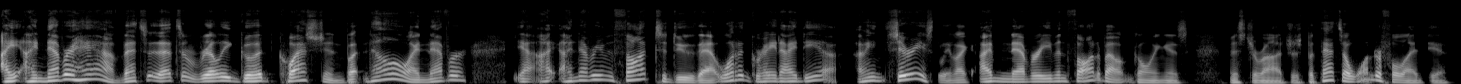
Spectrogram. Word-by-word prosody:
I 145 +8 +5
I 145 +2 +3
never 185 +10 +4
have, 215 - 0
that's 150 - 0
a - - 0
that's 165 +2 +1
a 185 - -1
really 155 +5 +5
good 145 +2 +3
question, 155 - +1
but 120 +5 0
no, 205 - 0
I 105 - +1
never 160 - -2 0.4
yeah, 130 -2 -4
I 155 +3 -3
I 145 - -2
never 190 +6 -2
even 210 -3 -2
thought 220 +7 0
to 140 - -4
do 105 -2 0
that, 95 0 +1
what 175 +8 0
a - - 0
great 145 -4 -3
idea. 145 +8 -2 0.2
I - - -3
mean, 165 +1 -2
seriously, 195 - +2
like, 100 0 -3
I've 135 +3 +2
never 130 0 0
even 140 +2 -1
thought 165 +7 0
about 100 +1 -2
going 90 -3 -5
as 85 0 -8 0.4
Mister 95 -2 -5
Rogers, 80 0 -4
but 105 - -7
that's 185 +1 0
a 135 - +5
wonderful 125 - -1
idea. 85 -1 -7
145 Hz, 190 wpm, -24 LUFS, -, 0.4 s, I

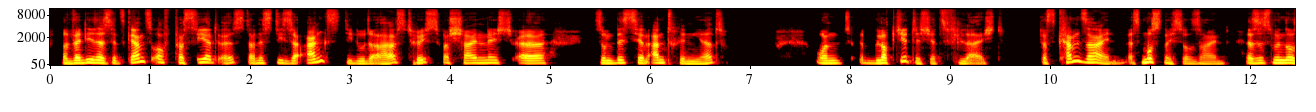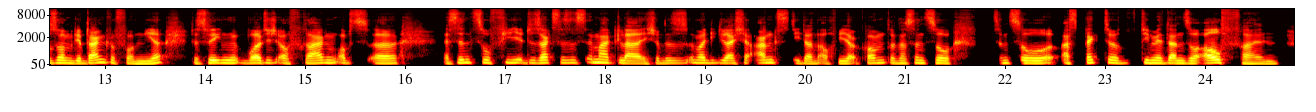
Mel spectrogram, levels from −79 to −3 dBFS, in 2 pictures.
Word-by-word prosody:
Und 140 - +1
wenn 155 0 +6
dir 180 0 +4
das 160 -5 +4
jetzt 145 -3 -5
ganz 210 +6 +3
oft 185 -1 -4
passiert 185 +3 0
ist, 155 +5 -5
dann 140 - -1
ist 145 - -4
diese 145 0 -2
Angst, 245 +11 +2
die 140 - -4
du 130 0 -2
da 120 -2 0
hast, 140 +8 0
höchstwahrscheinlich, 155 -1 -1
äh, 145 +1 +4 0.5
so 145 - -3
'n 145 - +1
bisschen 160 -2 +1
antrainiert 135 -2 -1 0.9
und 145 -1 -1
blockiert 155 - +1
dich - - -3
jetzt - - -7
vielleicht. - - -5 0.3
Das - - -4
kann 265 - +3
sein. 155 - +2
Es - - -5
muss 200 -1 +4
nicht 140 -6 -3
so 130 - -6
sein. 120 0 -7 0.2
Es 140 0 +2
ist 150 +1 -3
mir 160 - +5
nur 160 0 +6
so 155 +2 +1
'n 155 -2 +1
Gedanke 150 +5 +3
von 130 -3 -3
mir, 140 +7 +2 0.3
deswegen 155 +2 +1
wollte 155 - +4
ich 160 +1 -4
auch 145 -3 -1
fragen, 155 +4 +1
ob's, 150 - -5
äh 140 +1 +2 0.5
es 135 - -3
sind 170 0 0
so 170 -2 -2
viel 170 +2 -3
du 155 - -6
sagst, 165 +2 +1
es 160 - -4
ist 160 -4 -4
immer 180 -2 +3
gleich 140 -4 +2
und 140 - -5
es 145 - -3
ist 145 - -7
immer 165 -1 0
die 155 - -6
gleiche 150 -4 +1
Angst, 170 -2 -1
die 145 - -7
dann 130 -1 -1
auch - - -7
wiederkommt, 145 +4 -1
und 145 - -2
das 140 -2 -2
sind 155 -2 -2
so 145 -2 +1 0.4
sind 155 0 -6
so 145 +1 +2
Aspekte, 170 -2 0 0.2
die 165 - +2
mir 150 -1 +3
dann 145 -1 +4
so 140 0 +1
auffallen. 125 -7 +2
150 Hz, 205 wpm, -24 LUFS, 140-165 Hz, 0.9 s, wenn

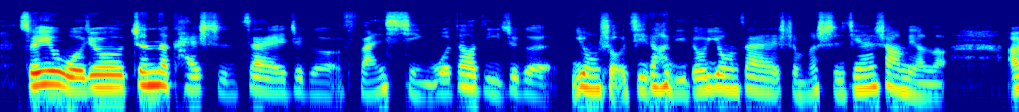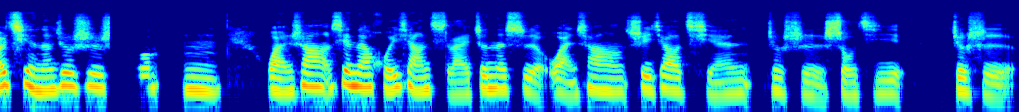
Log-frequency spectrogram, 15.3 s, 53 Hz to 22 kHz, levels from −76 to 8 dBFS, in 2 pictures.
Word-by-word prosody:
所 215 - +11
以 245 +1 +11
我 180 -8 +10
就 195 +1 +6
真 230 +4 +6
的 220 -2 +5
开 180 -1 -8
始 150 -6 -4
在 160 -3 -5
这 165 - -13
个 140 -2 -20
反 140 +6 -10
省， 145 -9 -2
我 145 - -6
到 195 +4 -2
底 155 -5 -19
这 170 +6 -10
个 290 - -10
用 195 -4 +1
手 - - -4
机 170 -1 -6
到 205 - -2
底 150 -7 -10
都 165 +3 -4
用 185 -1 -2
在 165 -5 -7
什 140 -1 -13
么 150 +7 -15
时 145 -4 -3
间 180 +5 -3
上 205 -4 -3
面 135 -6 -9
了。 120 -1 -17 0.4
而 220 - +3
且 230 -2 +3
呢， 175 +1 -3
就 220 +3 +1
是 210 0 -3
说， - - -7 0.5
嗯， 170 -3 -5 0.3
晚 165 -3 -2
上 205 -1 -1
现 230 +2 +2
在 200 -2 +2
回 180 -1 -3
想 170 -3 -3
起 170 -5 -5
来 140 +1 -7
真 185 +5 -3
的 180 - -3
是 175 -2 -3
晚 150 -3 -5
上 170 -2 -6
睡 185 -2 -3
觉 175 -1 -3
前 145 +3 -6
就 170 -2 -9
是 140 -5 -9
手 130 - 0
机 145 +2 -9 0.3
就 165 -1 -2
是 130 -6 -8
175 Hz, 245 characters per minute, -20 LUFS, 150-195 Hz, 0.5 s, 所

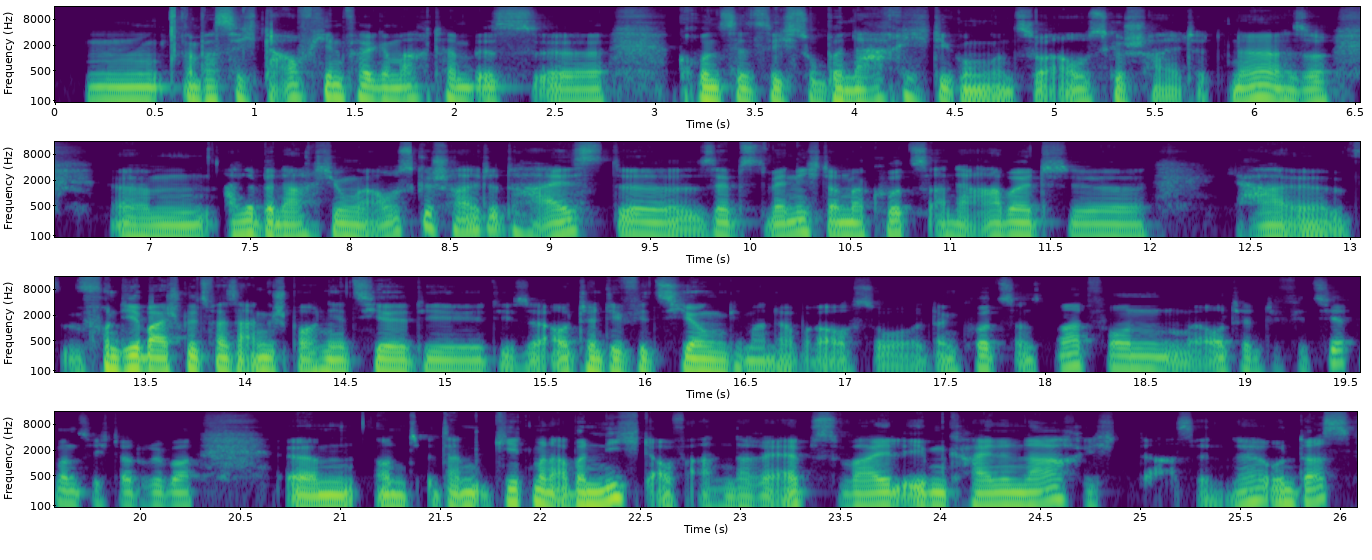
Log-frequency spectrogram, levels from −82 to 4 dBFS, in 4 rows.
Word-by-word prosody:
Hm, 105 0 +2
was 100 -2 +1
ich 95 -4 -3
da - - -2
auf 115 +1 -2
jeden 120 -3 +2
Fall 110 - +3
gemacht 105 +1 -1
habe, 105 -2 +1
ist, 105 0 -3
äh, 90 +1 -1 0.3
grundsätzlich 95 -2 +1
so - - -4
Benachrichtigungen 95 +3 0
und - - -4
so - - -2
ausgeschaltet, 85 -8 -4
ne? 110 +5 +4
Also, 90 0 -1 0.4
ähm, 85 -1 0
alle 105 +2 +1
Benachrichtigungen 90 -1 +1
ausgeschaltet 65 - -2
heißt, 105 +6 -1
äh, 105 +2 +1
selbst 100 -2 -3
wenn 95 +3 +2
ich 120 -1 0
dann 100 - +2
mal 100 - +2
kurz 110 +3 -3
an 95 - -5
der 90 - -3
Arbeit, 100 +1 0
äh, 95 -1 -2 0.5
ja, 90 +2 -1
äh- - - -2 0.3
von 100 +3 +3
dir 115 +2 +8
beispielsweise 100 -1 +4
angesprochen- 95 -2 +1
jetzt 90 -1 +1
hier 90 -3 +4
die 85 0 -1
diese - - -6
Authentifizierung, 95 0 +2
die - - -6
man 85 -1 -2
da - - -4
braucht - - -6
so - - -8
dann 95 - -6
kurz 110 +5 -3
ans 85 +1 -6
Smartphone, 110 -3 -1
authentifiziert 95 +9 -6
man 115 -3 -1
sich 105 0 -14
da 100 - -3
drüber. 100 +1 -4 0.5
Ähm, 90 +1 +4
und 90 -1 +1
dann 100 +1 +2
geht 120 +6 +1
man 115 - +6
aber 105 - +4
nicht 140 +9 +5
auf - - -5
andere 85 +1 -4
Apps, 105 -2 -2
weil 100 +2 +3
eben 100 +2 +3
keine 100 +1 +2
Nachrichten 105 0 0
da - - -16
sind, - - -12
ne, 120 +6 0
und 110 0 +1
das 120 +5 0
100 Hz, 180 wpm, -21 LUFS, 90-105 Hz, 0.5 s, dir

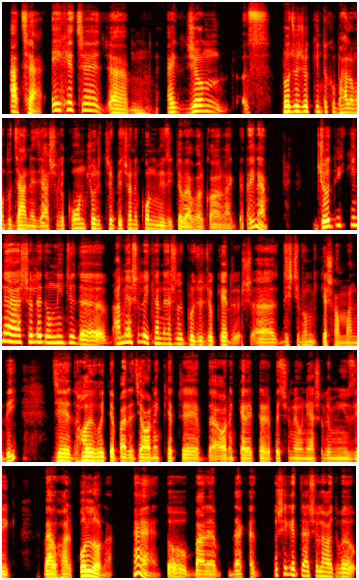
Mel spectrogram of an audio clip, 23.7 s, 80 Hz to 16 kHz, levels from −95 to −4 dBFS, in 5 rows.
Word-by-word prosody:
আচ্ছা। - - +4 0.3
এক্ষেত্রে 215 0 +1 0.3
জাম 120 -4 +1 0.6
একজন 150 +6 +2 0.6
স - - +7 0.4
প্রযোজক 170 0 +5
কিন্তু 165 -1 -4
খুব 150 - -10
ভালো 135 0 -1
মতো 135 0 -7
জানে 120 -3 +1
যে 110 - -1
আসলে 120 +3 -6
কোন 145 +1 +1
চরিত্রের 140 -2 -1
পেছনে 135 0 -3
কোন 145 -1 0
মিউজিকটা 115 0 -4
ব্যবহার 95 0 -3
করা 85 -1 -3
লাগবে, 85 - -11
তাই - - 0
না? - - +2 0.8
যদি 200 +6 +8
কিনা 250 0 +2 0.2
আসলে 215 0 +2 0.2
উনি 200 +1 0
যদা 195 -6 +1 0.4
আমি 195 +4 +1
আসলে 220 +1 -3
এখানে 170 -1 -3
আসলে 160 0 -3
প্রযোজকের 125 -1 -1 0.2
স - - -5 0.2
আ - - 0 0.3
দৃষ্টিভঙ্গিকে 115 0 -4
সম্মান 100 -1 -5
দেই। - - +1 0.5
যে 125 - +4 0.3
হয় 130 0 +7
হইতে 130 0 +2
পারে 115 -2 +3
যে - - +2
অনেক 110 0 -5
ক্ষেত্রে 115 -2 -2 0.4
আ - - 0
অনেক 105 +1 -5
ক্যারেক্টারের 105 0 -1
পেছনে 105 0 -3
উনি 100 - -4
আসলে 105 +1 -7
মিউজিক 100 -2 -4 0.5
ব্যবহার 105 0 +3
করল 155 0 +11
না, - - -12 0.3
হ্যাঁ, - - +3 0.2
তো - - +2 0.3
বারে 105 -1 +2 0.3
দেখাত 110 +2 -4 0.2
তো - - -4
সেক্ষেত্রে 195 -5 -1
আসলে 150 0 -2
হয়তোবা 130 -1 -1
130 Hz, 160 wpm, -25 LUFS, 105-165 Hz, 0.8 s, করল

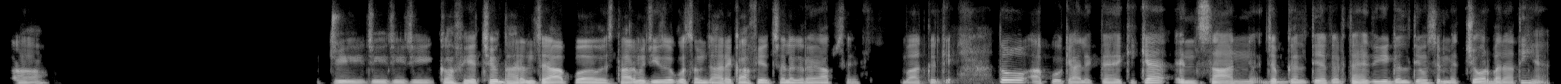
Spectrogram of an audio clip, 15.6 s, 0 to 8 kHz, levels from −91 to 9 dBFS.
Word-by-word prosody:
हाँ। 105 +7 -4 2.9
जी, 100 -4 0
जी, 100 -2 -1
जी, 100 0 -3
जी। 95 -1 -4
काफ़ी 105 +4 +2
अच्छे 135 +5 +3
उदाहरण 110 -2 +3
से 115 - +4
आप 110 +1 +4
विस्तार 100 +1 +2
में 125 0 +3
चीज़ों 105 -1 +2
को 115 - +1
समझा 95 -2 0
रहे 110 - +1
हैं। 115 - +2
काफ़ी 95 +2 +2
अच्छा 95 +1 -1
लग 95 0 +2
रहा 100 -1 -1
है - - -2
आपसे 95 +4 -4 0.5
बात - - -2
करके। - - -5 0.5
तो 215 -1 +4
आपको 130 -3 -3
क्या 115 -1 0
लगता 105 0 -4
है 110 +2 0
कि 150 +4 -11
क्या 175 0 +4 0.2
इंसान 115 +4 +1 0.2
जब 120 -2 +1
गलतियाँ 100 +7 0
करता 125 -1 -2
है 115 +2 +2
तो, 130 - -6
ये 135 -1 +2
गलतियों 105 +6 0
उसे 135 +2 -2
मैच्योर 115 +2 0
बनाती 110 +9 -3
है? 80 - -5
110 Hz, 170 wpm, -23 LUFS, 100-125 Hz, 2.9 s, से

